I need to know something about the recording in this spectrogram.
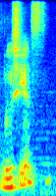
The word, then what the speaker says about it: Lucius: don't actually call him lusious for the rest of the campaign I won't be able to take him seriously lusious is an awesome name I love it I think it's pronounced Lucius yes Lucius funny but yes those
